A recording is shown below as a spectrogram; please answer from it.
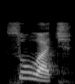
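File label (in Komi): "сулач", Komi, female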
